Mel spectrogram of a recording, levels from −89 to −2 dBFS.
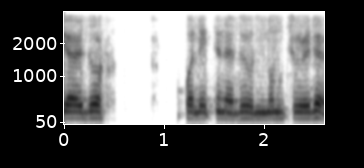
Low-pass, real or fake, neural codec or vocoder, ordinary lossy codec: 3.6 kHz; fake; codec, 16 kHz, 4 kbps, X-Codec, HuBERT features, trained on general audio; none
